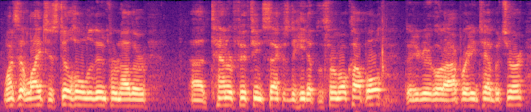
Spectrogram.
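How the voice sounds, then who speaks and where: Talking fast in a level, mellow, medium-pitched voice, an RV walkthrough technician guides viewers through a travel trailer, inside and around it. The recording quality is low, and his casual instructions explain features plainly while he regularly confirms he's being followed.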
